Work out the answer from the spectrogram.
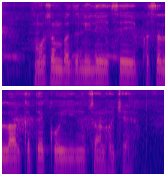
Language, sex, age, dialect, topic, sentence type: Magahi, male, 18-24, Northeastern/Surjapuri, agriculture, question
